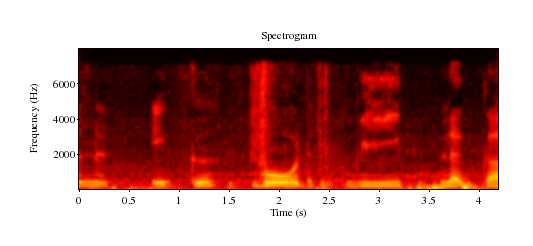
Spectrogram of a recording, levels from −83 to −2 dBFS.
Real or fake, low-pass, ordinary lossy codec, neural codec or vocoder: fake; 7.2 kHz; none; codec, 16 kHz, 8 kbps, FunCodec, trained on LibriTTS, 25 frames a second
